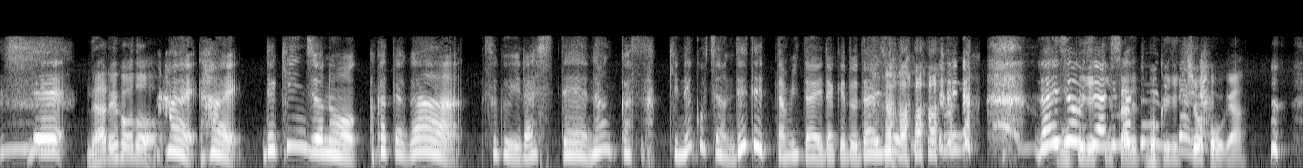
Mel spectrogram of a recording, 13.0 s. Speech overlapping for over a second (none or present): present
